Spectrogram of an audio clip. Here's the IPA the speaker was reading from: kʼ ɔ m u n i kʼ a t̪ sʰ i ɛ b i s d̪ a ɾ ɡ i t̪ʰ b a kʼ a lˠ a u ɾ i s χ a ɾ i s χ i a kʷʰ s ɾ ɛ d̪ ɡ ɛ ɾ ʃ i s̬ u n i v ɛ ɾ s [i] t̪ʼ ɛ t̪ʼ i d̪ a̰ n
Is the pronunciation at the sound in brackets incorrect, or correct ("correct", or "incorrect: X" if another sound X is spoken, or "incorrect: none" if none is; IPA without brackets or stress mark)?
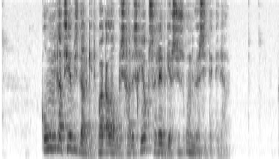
correct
